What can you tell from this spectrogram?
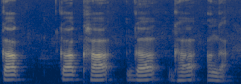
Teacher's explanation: जिह्वा के पिछले भाग कोमल तालु को स्पर्श करते हैं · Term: कंठ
